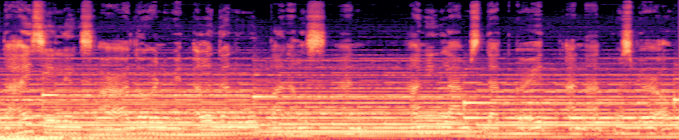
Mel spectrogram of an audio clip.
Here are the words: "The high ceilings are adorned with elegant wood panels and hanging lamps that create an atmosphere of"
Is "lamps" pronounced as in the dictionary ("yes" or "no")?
no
